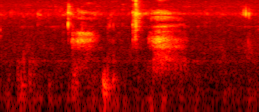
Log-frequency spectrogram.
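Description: A young man breathes out heavily and gasps close by.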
